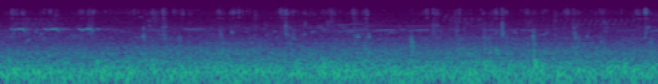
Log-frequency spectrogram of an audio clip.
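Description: Steady low rumble of water and wind around a bass boat on a lake, with a bird giving short, high whistled chirps again and again.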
